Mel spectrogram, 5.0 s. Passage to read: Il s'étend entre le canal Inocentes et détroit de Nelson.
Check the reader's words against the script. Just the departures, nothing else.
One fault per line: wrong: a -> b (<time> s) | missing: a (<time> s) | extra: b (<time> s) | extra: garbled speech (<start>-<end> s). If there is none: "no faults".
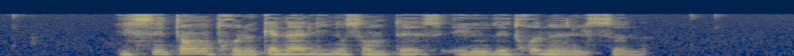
extra: le (2.9 s)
